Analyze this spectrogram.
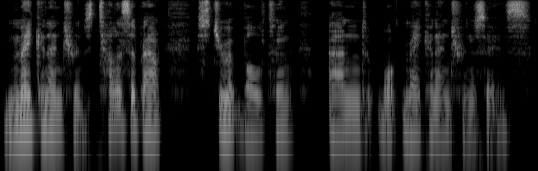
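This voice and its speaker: A man's voice: on the low side, unhurried, no echo, clean studio sound. A man from Yorkshire with an English accent, hosting a podcast in a polite, rather formal way. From Yorkshire, England. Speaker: podcast host, managing director.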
